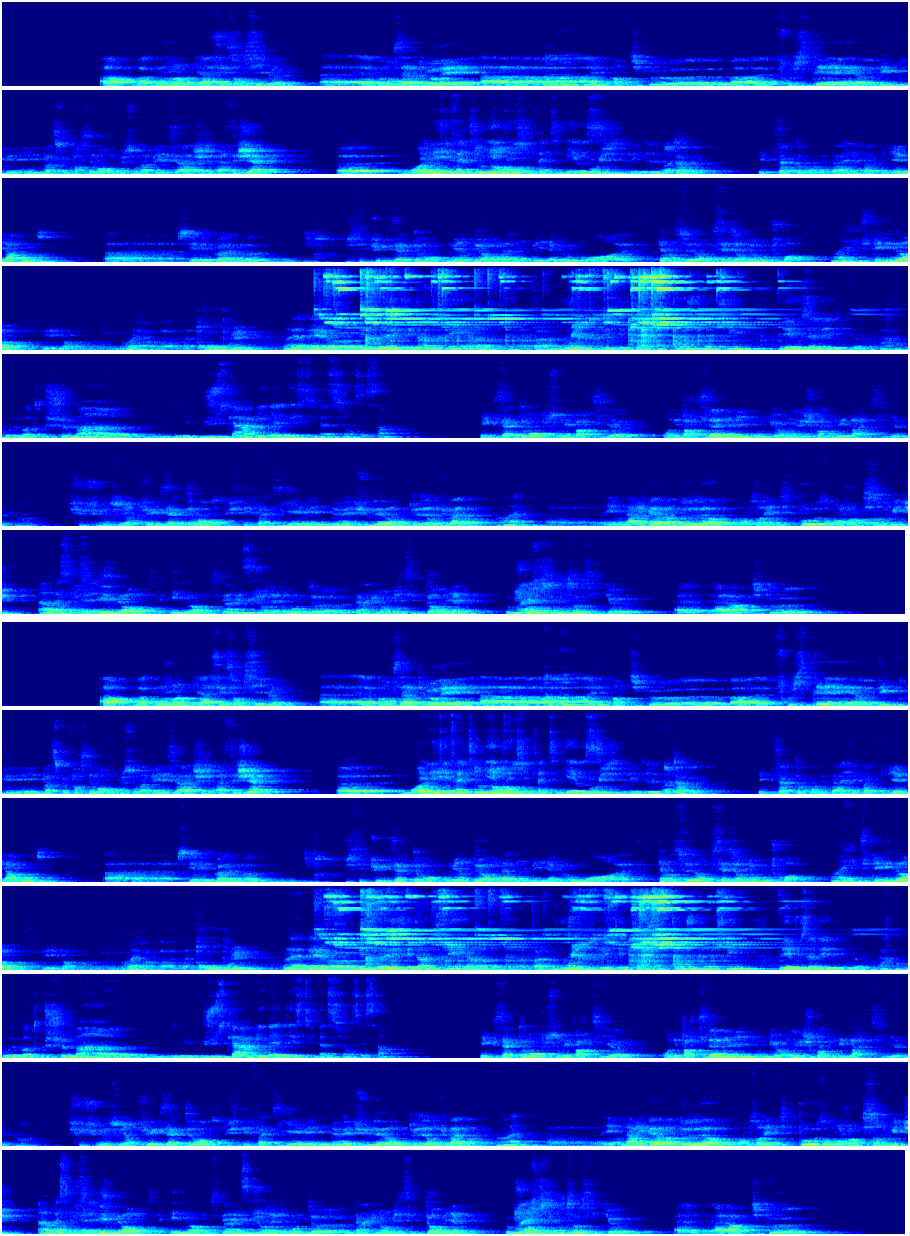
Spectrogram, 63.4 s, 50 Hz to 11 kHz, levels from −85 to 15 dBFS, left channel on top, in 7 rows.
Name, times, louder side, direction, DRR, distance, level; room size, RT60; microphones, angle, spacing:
voice 1, 1.0-2.8 3.2-11.7 12.4-14.2 14.9-15.2 15.8-15.9 16.6-18.4 19.1-21.2 21.6-24.4 24.7-26.1 26.7-29.6 30.2-30.9 32.8-33.0 41.0-42.5 42.8-45.6 46.0-50.0 50.7-54.4 54.9-55.0 55.3-58.9 59.6-60.7 61.1-62.4, right 1 dB, 20° right, -3 dB, 0.5 m, -41 dB
voice 2, 5.5-6.1 13.2-15.9 17.4-17.7 26.4-26.7 28.2-28.6 30.0-30.4 30.7-34.7 34.9-40.1 48.6-48.8 50.2-50.5 54.7-55.4 56.6-57.1 57.9-58.0 59.4-60.2, right 1 dB, 70° right, -2 dB, 1.0 m, -41 dB
Chime, 29.3-29.9 30.3-36.2, left 4 dB, 30° left, 0.9 m, -34 dB
5.4 x 3.4 x 2.6 m, 1.0 s
head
